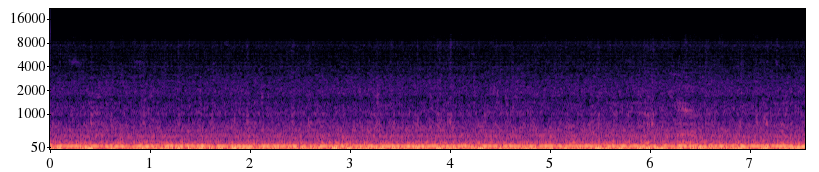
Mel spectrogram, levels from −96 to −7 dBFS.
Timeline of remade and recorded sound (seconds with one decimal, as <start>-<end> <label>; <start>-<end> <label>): 0.0-7.6 remade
